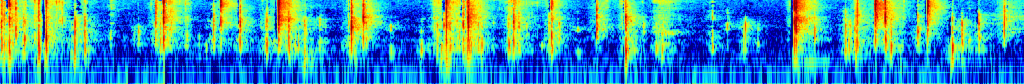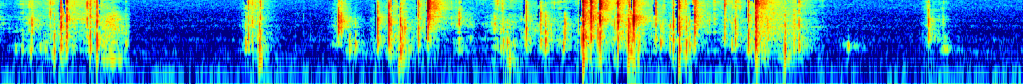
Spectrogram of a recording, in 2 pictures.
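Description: A sealed plastic pouch full of dried chili peppers is crinkled and squeezed with fingertips and nails, giving a quiet, dense run of crisp, bright crackles and crunches. The crinkling comes in busy bursts, with a brief lull just before the sixth second, then trails off into a few sparse crackles at the end.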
